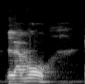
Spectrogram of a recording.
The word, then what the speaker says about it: Lavaud: Mi apellido se pronuncia Lavó.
